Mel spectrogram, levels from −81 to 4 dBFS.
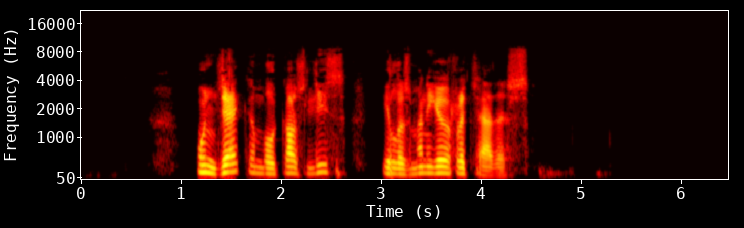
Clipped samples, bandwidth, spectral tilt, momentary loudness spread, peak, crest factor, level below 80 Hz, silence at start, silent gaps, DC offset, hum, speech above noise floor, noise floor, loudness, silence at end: under 0.1%; 9.2 kHz; -5.5 dB/octave; 17 LU; 0 dBFS; 26 dB; -66 dBFS; 1.15 s; 2.87-2.99 s; under 0.1%; none; over 68 dB; under -90 dBFS; -22 LUFS; 2.05 s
